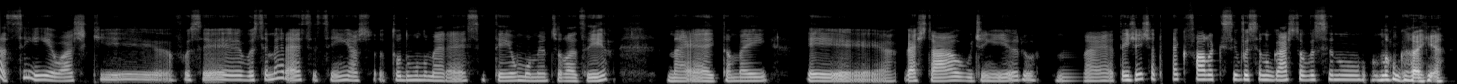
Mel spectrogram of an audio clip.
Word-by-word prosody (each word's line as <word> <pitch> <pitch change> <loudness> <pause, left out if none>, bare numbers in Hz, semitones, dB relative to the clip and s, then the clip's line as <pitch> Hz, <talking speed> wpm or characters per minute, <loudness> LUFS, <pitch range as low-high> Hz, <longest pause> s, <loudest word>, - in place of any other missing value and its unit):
Assim 210 -10 0
eu 175 -3 -1
acho 175 +2 -4
que 115 0 -3 0.3
você 205 - 0
você 205 +2 -2
merece 215 -7 -1
sim, 200 +1 -3
acho 185 -1 -5
que - - -9
todo 195 0 -2
mundo 200 0 0
merece 185 +3 -3
ter 170 -4 -1
um - - -1
momento 170 -1 -2
de - - -2
lazer, 160 +5 0 0.6
né, 155 -1 0
e 145 - -6
também, 165 +4 -1 0.4
eh, 150 - +1
gastar 165 +1 +3
o 175 -2 -2
dinheiro, 90 - -1 0.4
né. 165 +1 -2
Tem 205 - +3
gente 240 +3 +1
até 235 - -4
que - - -9
fala 225 0 +6
que 230 - -14
se 225 - 0
você 220 0 +2
não 210 -1 +4
gasta 205 +2 +3
você 215 +1 -1
não 215 -1 +1
não 210 +2 +5
ganha. 160 -5 +5
180 Hz, 165 wpm, -22 LUFS, 160-210 Hz, 0.6 s, fala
